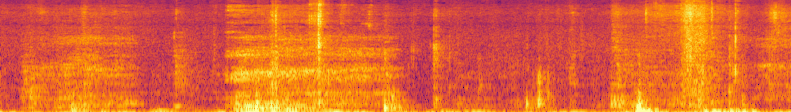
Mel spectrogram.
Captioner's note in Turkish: boğazını temizler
